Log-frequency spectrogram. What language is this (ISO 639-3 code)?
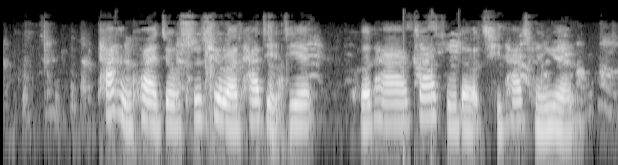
zho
